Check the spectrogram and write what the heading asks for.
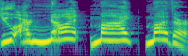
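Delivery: very high, shrill, loud scream. Telling a story, speaker acts out a woman at the door: retelling a scream. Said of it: "she screams".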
